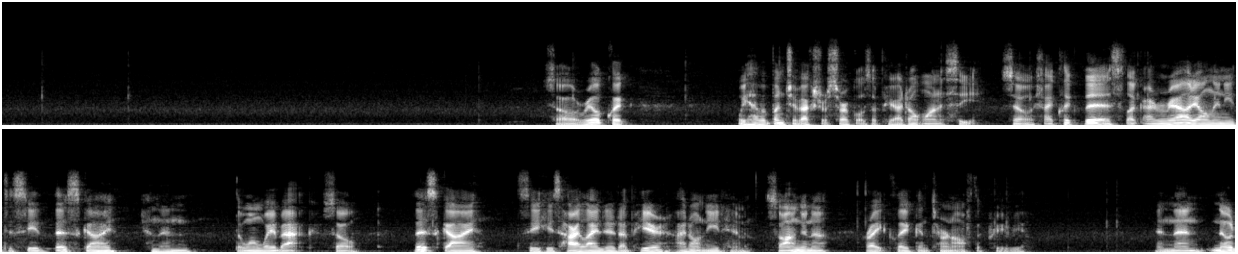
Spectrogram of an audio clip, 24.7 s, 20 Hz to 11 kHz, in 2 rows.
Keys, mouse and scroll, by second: 6.9 right click, 8.6-10.3 scroll up 2, 10.3 click, 12.1-12.7 scroll down 3, 15.8-16.6 scroll up 3, 16.6 click, 18.6-19.0 scroll up 2, 19.8-20.9 scroll down 1, 20.9 right click, 22.4 click, 24.0 scroll down 1.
